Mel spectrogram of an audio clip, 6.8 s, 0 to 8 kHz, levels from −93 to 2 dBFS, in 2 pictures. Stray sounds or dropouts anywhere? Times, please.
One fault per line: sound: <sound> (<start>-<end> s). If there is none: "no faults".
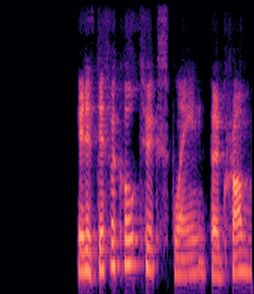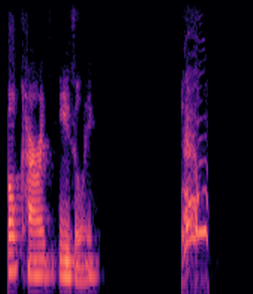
sound: dropout (3.3-3.5 s)
sound: bark (5.8-6.2 s)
